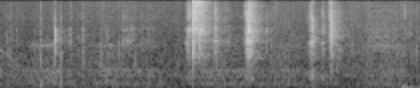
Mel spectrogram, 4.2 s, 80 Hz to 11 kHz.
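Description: A Glock 17 pistol slide being pulled off the frame, a series of crisp metallic clicks and snaps, a couple of faint early clicks, then a sharper cluster of close, distinct clacks.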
